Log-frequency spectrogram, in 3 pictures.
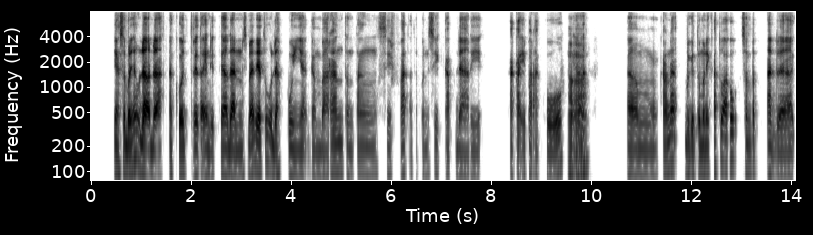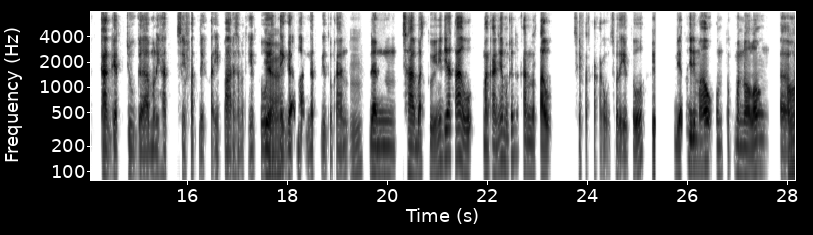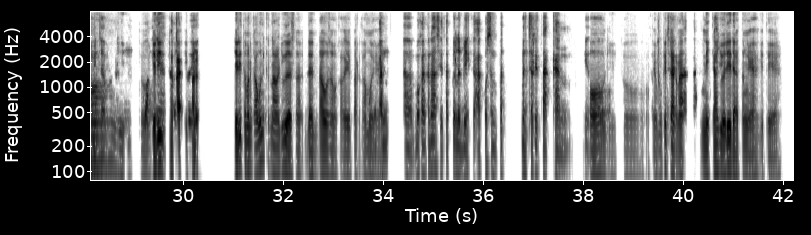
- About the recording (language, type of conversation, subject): Indonesian, advice, Bagaimana saya bisa meminta maaf dan membangun kembali kepercayaan?
- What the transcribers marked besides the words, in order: none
